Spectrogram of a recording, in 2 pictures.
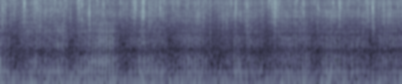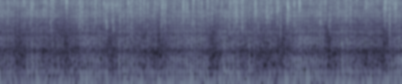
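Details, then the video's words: Domestic cat purring steadily in a low, rumbling drone with rhythmic pulses of inhale and exhale, layered with crackling fireplace pops and snaps, made for relaxation and sleep. "Purring Cat with Cozy Crackling Fireplace Sound"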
